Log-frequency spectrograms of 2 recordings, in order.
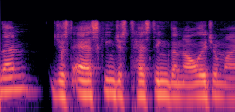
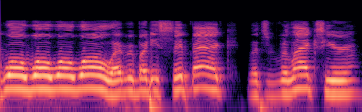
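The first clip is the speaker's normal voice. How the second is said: mock alarm; 3 semitones higher, 7 dB louder than usual. Imagining a jumpy stock, he calls everyone to relax. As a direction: hold your hands up and settle the room. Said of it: "then I'd be like".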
